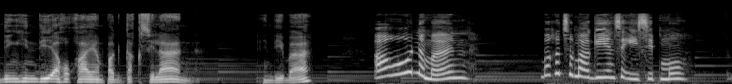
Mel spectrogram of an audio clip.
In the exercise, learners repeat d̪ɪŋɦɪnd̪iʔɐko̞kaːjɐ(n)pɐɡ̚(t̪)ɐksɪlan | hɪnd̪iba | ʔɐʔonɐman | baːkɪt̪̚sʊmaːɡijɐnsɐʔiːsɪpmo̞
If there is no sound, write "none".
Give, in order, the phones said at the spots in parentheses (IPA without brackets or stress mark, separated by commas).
ŋ, t̪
